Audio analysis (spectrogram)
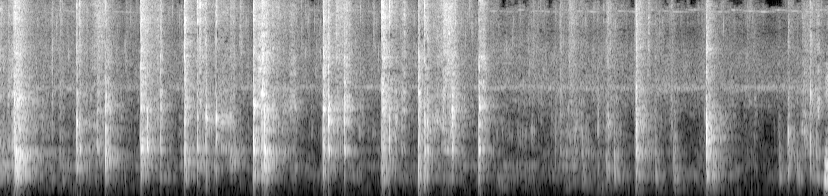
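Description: Ground masala being stirred into a Coorg-style chicken curry in a pot, a close series of sharp spoon scrapes and clinks against the pan in an irregular rhythm with wet, thick mixing sounds between, no talking.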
